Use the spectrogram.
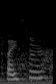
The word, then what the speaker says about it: Placer: who don't live in Placer County. Am I saying it right? Placer Plaster Placer sorry people who don't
